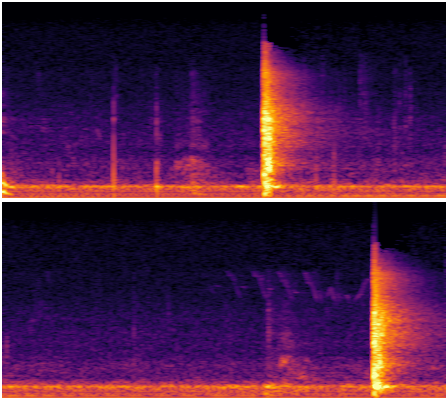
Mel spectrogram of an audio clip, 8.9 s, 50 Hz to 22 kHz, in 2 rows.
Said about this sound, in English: So, Tommy's going to give you a little fancy whip popping over here now. Okay, Tommy. This whip Tommy's using is about 14 feet long.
